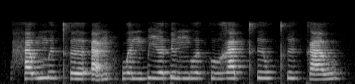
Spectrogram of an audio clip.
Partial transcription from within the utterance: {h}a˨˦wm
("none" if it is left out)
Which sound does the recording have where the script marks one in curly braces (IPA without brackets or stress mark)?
h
